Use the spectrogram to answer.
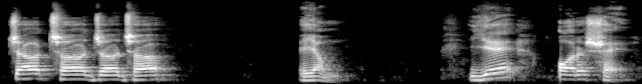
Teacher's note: हमारी जीभ तालु को स्पर्श करती है। च छ ज झ यम य और श ये तालव्य होते हैं।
